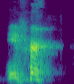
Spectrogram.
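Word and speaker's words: Nadir: Nader. I don't know the – N-A-D-I-R. I don't know the pronunciation of that Nader. – Word. – Nader. – Nader. Yes.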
